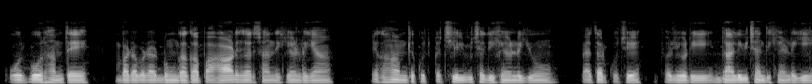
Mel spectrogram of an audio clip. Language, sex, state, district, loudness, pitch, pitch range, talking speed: Hindi, male, Uttarakhand, Tehri Garhwal, -19 LUFS, 100 Hz, 100-105 Hz, 185 wpm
